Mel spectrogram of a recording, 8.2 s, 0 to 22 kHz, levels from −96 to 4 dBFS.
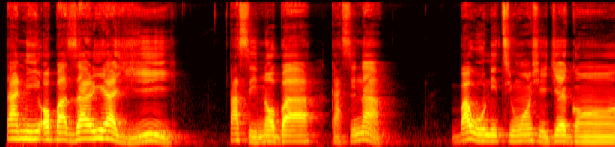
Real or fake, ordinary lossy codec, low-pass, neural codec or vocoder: real; none; none; none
